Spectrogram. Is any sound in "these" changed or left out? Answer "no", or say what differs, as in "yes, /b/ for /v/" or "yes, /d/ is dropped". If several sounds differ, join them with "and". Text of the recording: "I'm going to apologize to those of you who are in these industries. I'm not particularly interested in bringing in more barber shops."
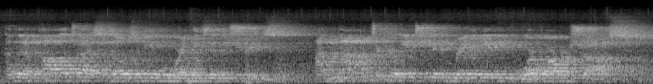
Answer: no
